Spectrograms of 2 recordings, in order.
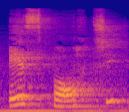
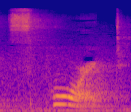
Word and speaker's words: sport: Esporte smile Stone Smartphone e não é tá errado quando a gente coloca um é um I antes de palavras que começam com s nós estamos em inglês pronunciando errado Esporte a gente coloca é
